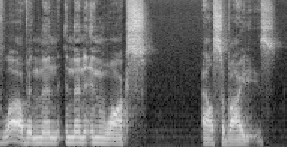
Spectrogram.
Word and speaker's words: Alcibiades: But then it's so interesting to me that the whole thing ends, and I never pronounce his name correctly, but Alcibiades, is it a hard C? – Probably in Greek it's a hard C, and then we say Alcibiades because we're Alcibiades, like Frankish.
